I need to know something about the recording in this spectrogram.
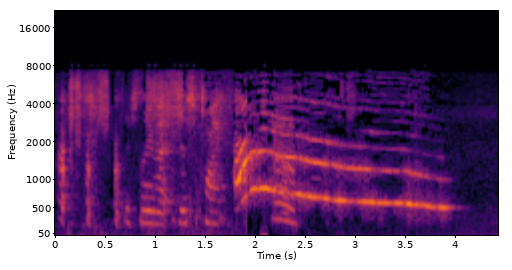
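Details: Young wolf pup Misun, one of four pups taken in in 2010, during his first howl: a person talks at the start, then a single long, clear cry begins high and slides slowly downward for about two seconds before fading.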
